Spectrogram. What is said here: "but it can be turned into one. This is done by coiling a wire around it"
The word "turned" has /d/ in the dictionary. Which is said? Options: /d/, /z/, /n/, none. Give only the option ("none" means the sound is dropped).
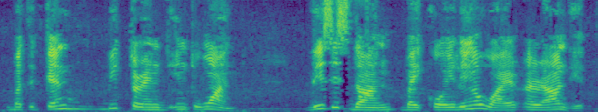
/d/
